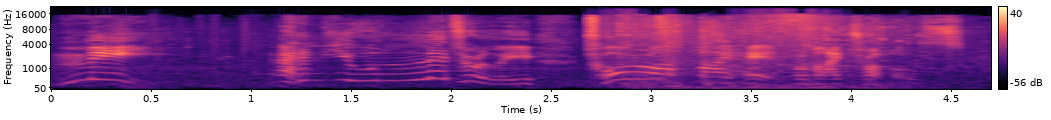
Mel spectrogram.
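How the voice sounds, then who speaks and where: An actor playing a bitter, mocking sun god who taunts with sarcastic remarks in video game dialogue. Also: male voice, very high voice, big pitch swings, unhurried, noisy background, exaggerated voice. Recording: game audio with loud music.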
